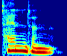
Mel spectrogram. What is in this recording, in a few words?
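"tendon", British English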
